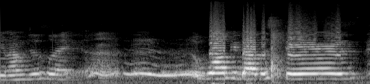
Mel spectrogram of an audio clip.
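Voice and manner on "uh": high-pitched fake wail; put-on drunken sob; mock crying. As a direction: whimper it out high, hammed-up. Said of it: "but I'm crying".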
